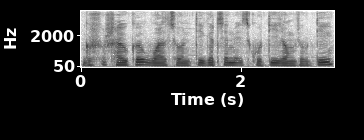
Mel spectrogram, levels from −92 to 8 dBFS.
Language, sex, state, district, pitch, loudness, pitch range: Wancho, male, Arunachal Pradesh, Longding, 115 Hz, -16 LUFS, 110-120 Hz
